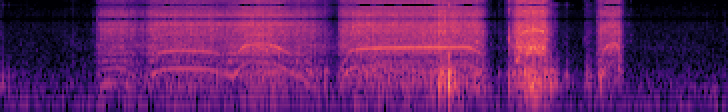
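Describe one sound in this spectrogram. A power drill whirs, speeding up and slowing down in short bursts.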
